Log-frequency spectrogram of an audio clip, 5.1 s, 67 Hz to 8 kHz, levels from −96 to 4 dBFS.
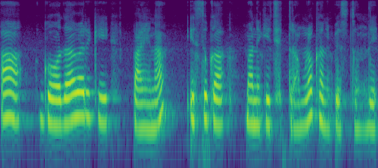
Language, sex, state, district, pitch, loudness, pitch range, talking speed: Telugu, female, Andhra Pradesh, Anantapur, 245 Hz, -16 LUFS, 230-265 Hz, 95 wpm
